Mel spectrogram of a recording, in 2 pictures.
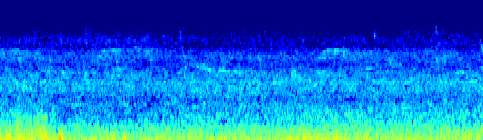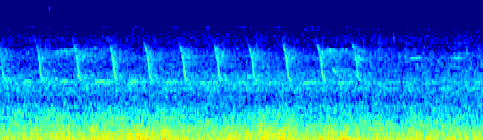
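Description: Northern cardinal singing a run of about ten quick slurred whistles, about four a second, starting about halfway through. Under it runs the low rumble of a thunderstorm.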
